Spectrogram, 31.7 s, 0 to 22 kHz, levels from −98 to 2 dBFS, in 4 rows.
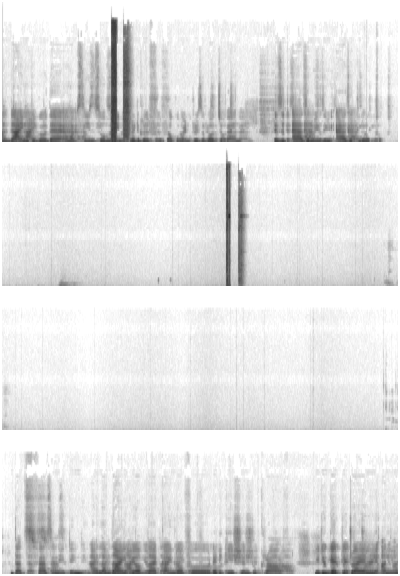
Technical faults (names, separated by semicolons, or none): echo with no canceller; uninitialised buffer; block of digital silence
